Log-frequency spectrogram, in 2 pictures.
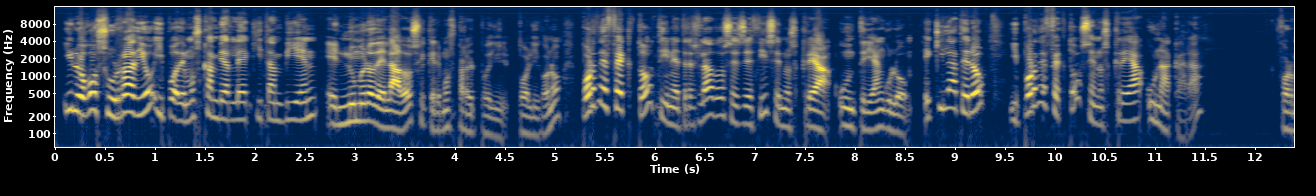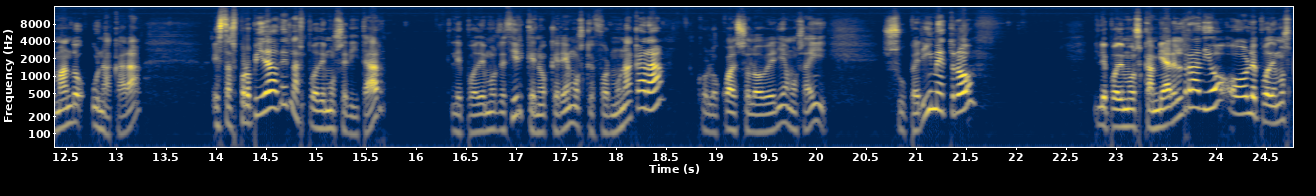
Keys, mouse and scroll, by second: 6.6 click, 9.4-11.7 middle drag, 12.6 click, 13.6 click, 14.8 click, 15.9-16.5 drag, 16.8 click, 17.2 click, 18.0 click, 18.5 click, 22.0 click, 24.2 click.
